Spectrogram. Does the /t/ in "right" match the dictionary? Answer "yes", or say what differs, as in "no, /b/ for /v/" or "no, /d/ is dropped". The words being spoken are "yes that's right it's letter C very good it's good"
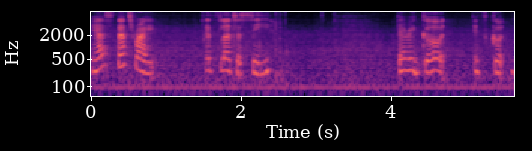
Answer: yes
